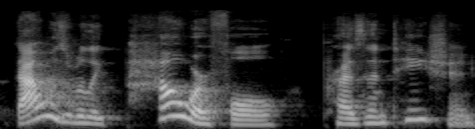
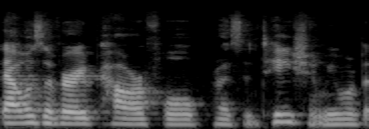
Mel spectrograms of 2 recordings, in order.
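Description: First: The word powerful gets extra stress. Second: No word in it gets extra stress. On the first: The speaker calls it right. "We want to emphasize powerful" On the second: The speaker calls it wrong. "instead of just like"

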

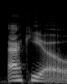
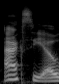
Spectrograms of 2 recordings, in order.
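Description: First: The double C is said as a plain k. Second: The double C is said as ks. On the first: "I know the movies say Accio" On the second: "I always read it as Accio, like accident, with the double C"

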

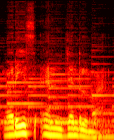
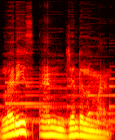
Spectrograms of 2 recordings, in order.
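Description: Both takes have the same delivery.

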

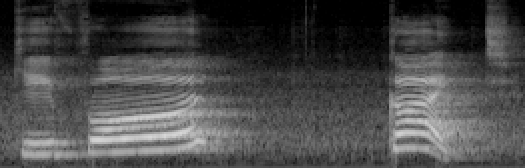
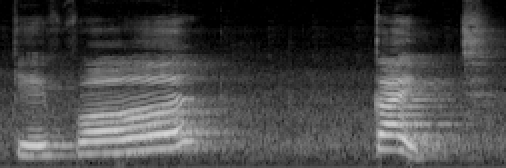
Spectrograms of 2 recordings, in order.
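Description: No difference in how they are said.

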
